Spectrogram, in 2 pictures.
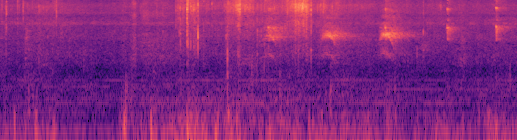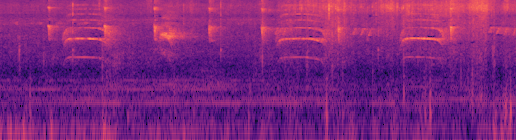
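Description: A bird calling outdoors, a series of short, high, arched notes repeated about once a second from a few seconds in. Under it are the rustle and bumps of someone walking through grass with the phone in hand, and a low steady hum.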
